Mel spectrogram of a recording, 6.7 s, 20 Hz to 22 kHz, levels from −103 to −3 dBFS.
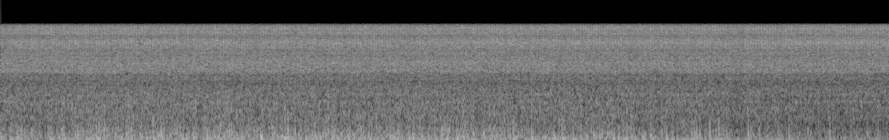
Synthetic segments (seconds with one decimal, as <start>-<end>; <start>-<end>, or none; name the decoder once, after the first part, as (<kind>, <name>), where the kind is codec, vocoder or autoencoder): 3.7-5.7 (vocoder, BigVGAN v2)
